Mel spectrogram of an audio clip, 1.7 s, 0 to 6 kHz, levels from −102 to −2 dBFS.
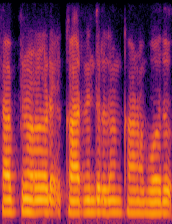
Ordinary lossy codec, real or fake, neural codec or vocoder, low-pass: Opus, 16 kbps; fake; vocoder, 22.05 kHz, 80 mel bands, WaveNeXt; 5.4 kHz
